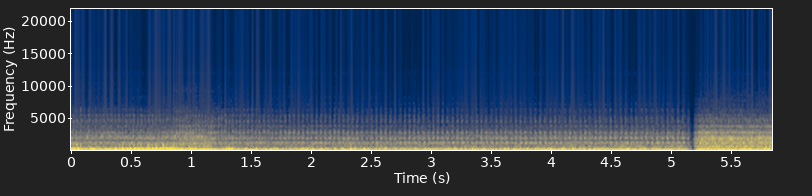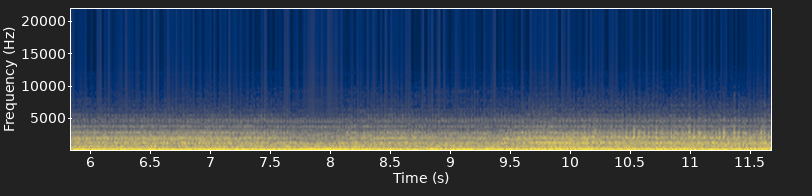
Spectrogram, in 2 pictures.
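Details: Piaggio X9 500 maxi scooter engine noise, timing chain or tensioner suspected; steady idle with a loose uneven rattle about four times a second on top; source unconfirmed; engine rattle.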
